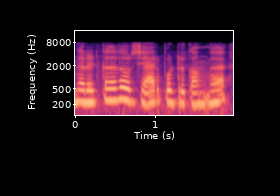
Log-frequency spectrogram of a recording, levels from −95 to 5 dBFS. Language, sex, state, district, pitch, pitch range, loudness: Tamil, female, Tamil Nadu, Kanyakumari, 230 Hz, 215-245 Hz, -13 LUFS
